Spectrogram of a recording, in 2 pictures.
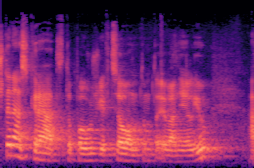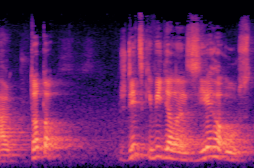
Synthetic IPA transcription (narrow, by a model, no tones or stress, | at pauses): ʃt̪ərnaːskɾaːt̪ːɔpɔuʒiɛft͡sɛlɔmt̪ɔmt̪ɔ̰ʔɛ̰ʋaɲɪɛːliu | ʔa̰t̪ɔt̪ɔ | ʒd̪it͡skiʋiɟɛlɛnzjɛɦɔʔuːst̪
